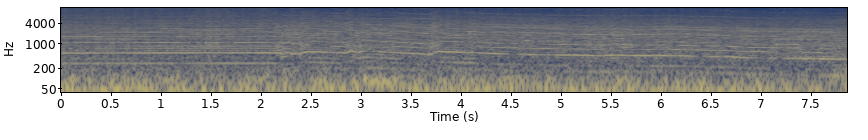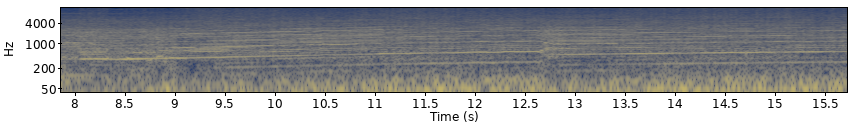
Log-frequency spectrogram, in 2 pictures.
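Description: Toyota TS020 race car engine in a sim racing game mod at Le Mans, a loud steady high-pitched scream with rising and falling pitch through gear changes and shifts, running continuously alone.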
